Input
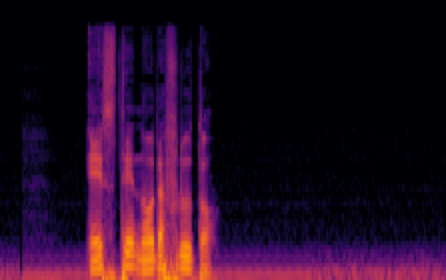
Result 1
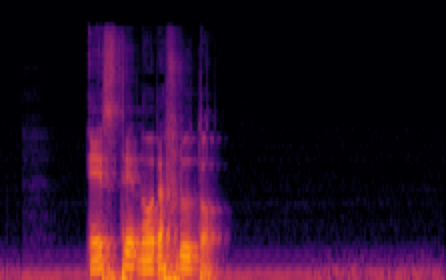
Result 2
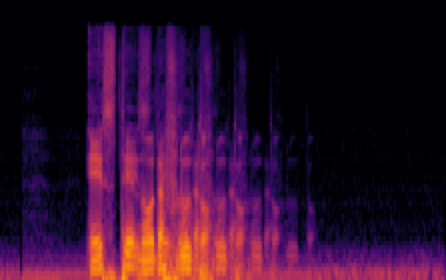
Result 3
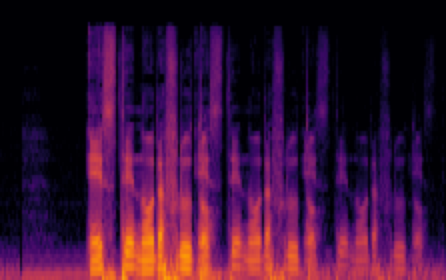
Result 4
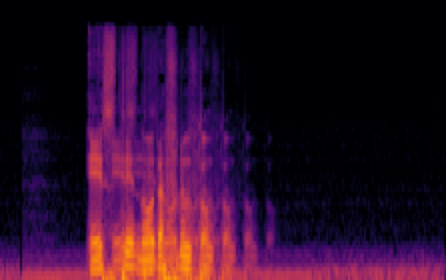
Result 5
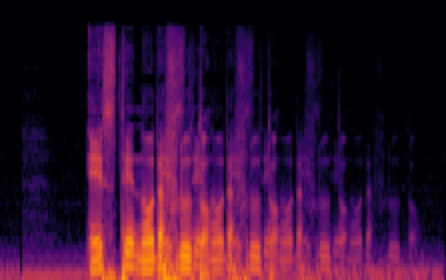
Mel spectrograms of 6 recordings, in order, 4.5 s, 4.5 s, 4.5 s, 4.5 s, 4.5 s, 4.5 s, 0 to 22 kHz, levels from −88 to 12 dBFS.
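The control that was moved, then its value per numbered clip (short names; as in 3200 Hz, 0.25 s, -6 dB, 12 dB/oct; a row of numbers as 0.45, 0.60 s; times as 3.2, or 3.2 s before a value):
feedback echo, time: 73, 355, 1069, 220, 694 ms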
